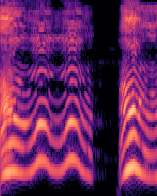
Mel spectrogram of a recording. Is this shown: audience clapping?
no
